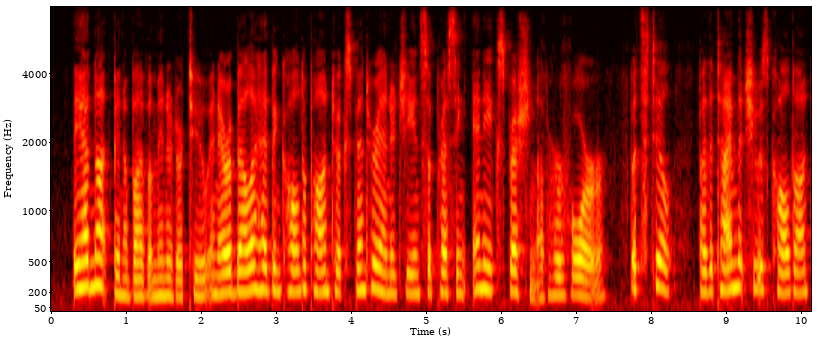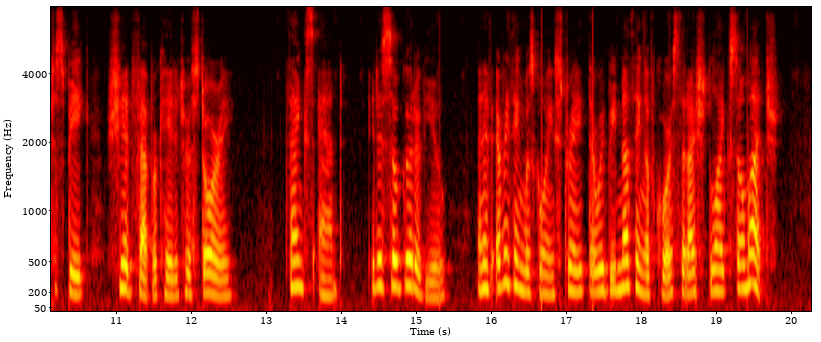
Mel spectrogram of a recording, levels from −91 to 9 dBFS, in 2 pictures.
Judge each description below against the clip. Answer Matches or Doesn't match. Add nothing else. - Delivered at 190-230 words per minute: Matches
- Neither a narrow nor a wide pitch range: Matches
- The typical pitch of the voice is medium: Doesn't match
